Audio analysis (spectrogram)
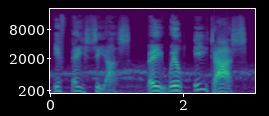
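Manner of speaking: fearful warning. A narrator's reading. Earthworm warns they will be eaten, fearful.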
